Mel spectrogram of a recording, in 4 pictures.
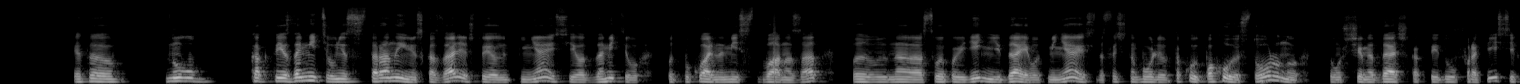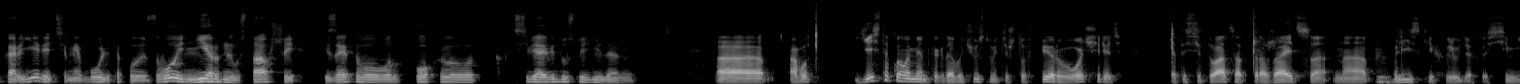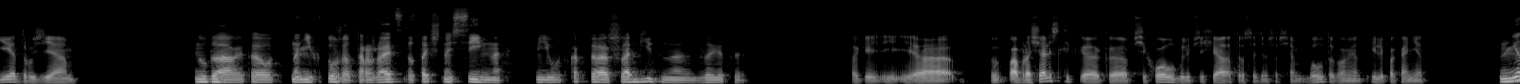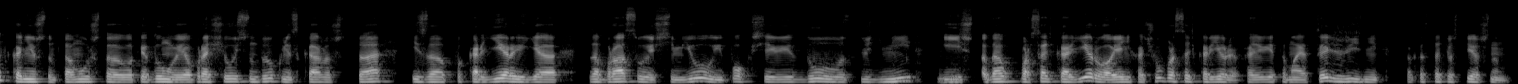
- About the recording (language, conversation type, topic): Russian, advice, Как вы описали бы ситуацию, когда ставите карьеру выше своих ценностей и из‑за этого теряете смысл?
- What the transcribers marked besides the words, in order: tapping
